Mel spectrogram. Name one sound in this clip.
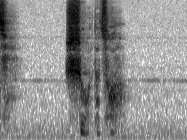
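A young woman speaks quietly and apologetically.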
